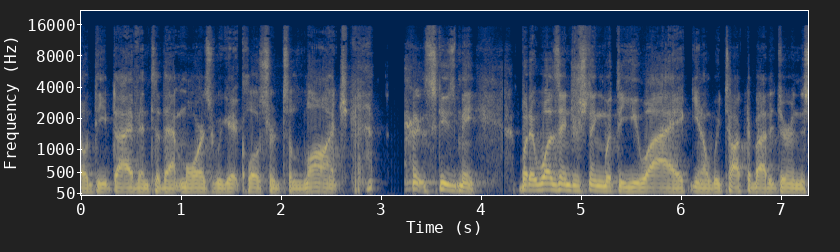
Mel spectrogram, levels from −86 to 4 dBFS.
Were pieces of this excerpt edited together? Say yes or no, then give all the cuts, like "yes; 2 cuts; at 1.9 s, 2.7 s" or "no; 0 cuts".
no; 0 cuts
